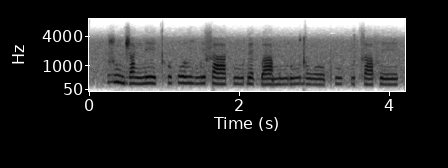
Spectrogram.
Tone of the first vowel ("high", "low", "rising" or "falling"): falling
